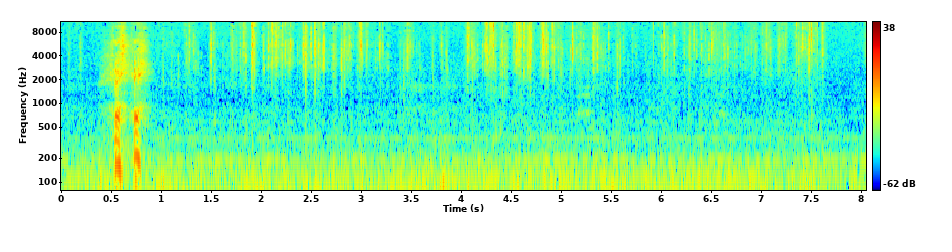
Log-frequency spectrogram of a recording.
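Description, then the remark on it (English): Finger paint, including blue, smeared with a finger on an old piece of wax paper: two quick, louder crinkly dabs at the start, then soft sticky rubbing and faint crackles of the paper continuing steadily, with no talking. “That goes right on the wax paper.”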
